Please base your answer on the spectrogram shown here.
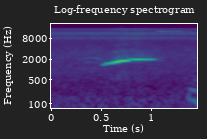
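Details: Young Philippine eagle calling while bonding: one clear whistled note that slides upward and then holds steady for about half a second, over quiet background.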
